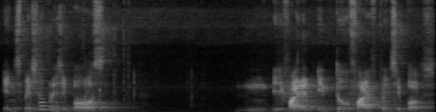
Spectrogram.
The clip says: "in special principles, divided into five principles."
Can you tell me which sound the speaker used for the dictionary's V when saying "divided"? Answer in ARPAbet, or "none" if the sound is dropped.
F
